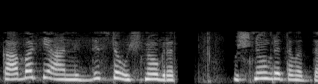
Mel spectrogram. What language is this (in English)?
Telugu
